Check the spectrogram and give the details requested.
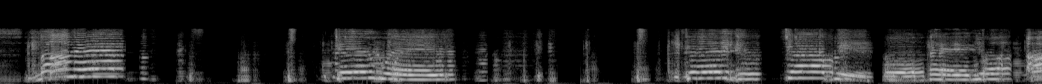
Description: voice

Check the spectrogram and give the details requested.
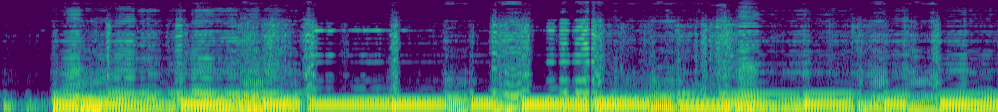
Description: nodrums

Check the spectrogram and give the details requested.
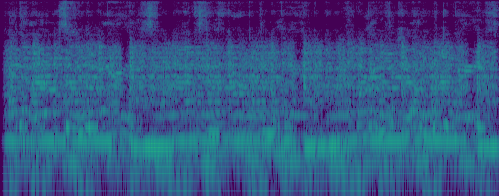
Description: drums live rec

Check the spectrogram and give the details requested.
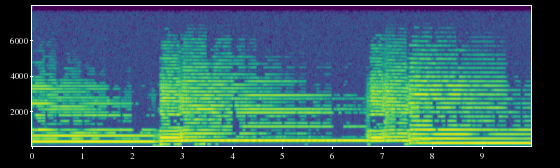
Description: wdrums synthconv 250ms 1m; SiSEC08; SiSEC underdetermined

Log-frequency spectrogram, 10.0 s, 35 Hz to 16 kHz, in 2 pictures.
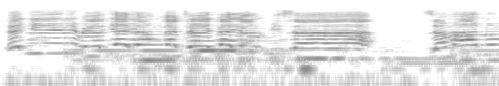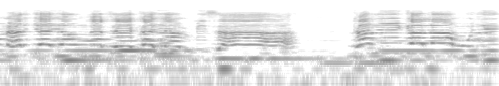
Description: no drums live rec; SiSEC10; underdetermined

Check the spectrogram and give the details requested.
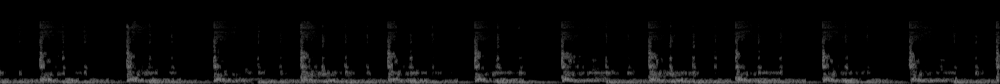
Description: wdrums liverec; SiSEC08; SiSEC underdetermined

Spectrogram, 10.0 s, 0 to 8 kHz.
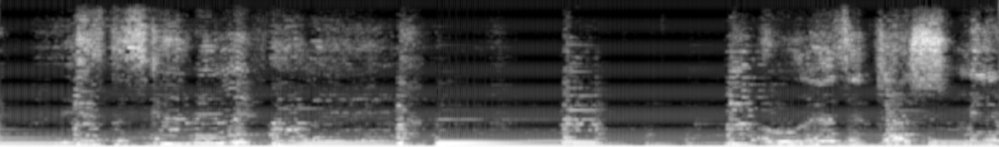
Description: nodrums synthconv 250ms 5cm

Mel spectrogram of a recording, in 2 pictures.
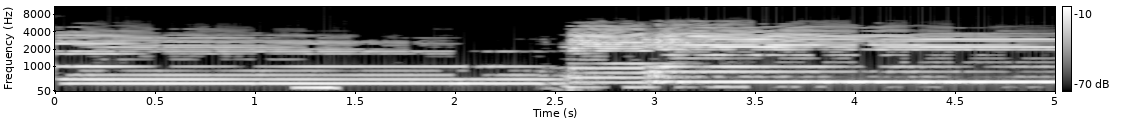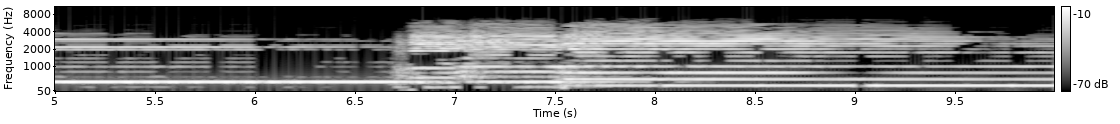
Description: wdrums synthconv 250ms 5cm; SiSEC08; SiSEC underdetermined

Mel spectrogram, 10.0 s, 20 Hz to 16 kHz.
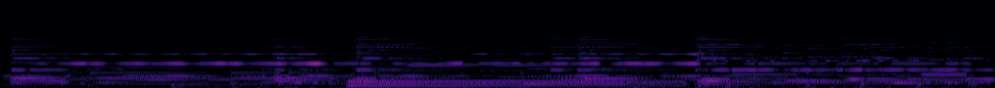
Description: no drums synth conv 1m sim; SASSEC07

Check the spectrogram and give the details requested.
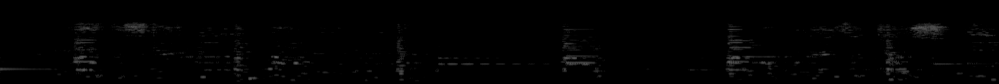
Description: nodrums; SiSEC08; SiSEC underdetermined

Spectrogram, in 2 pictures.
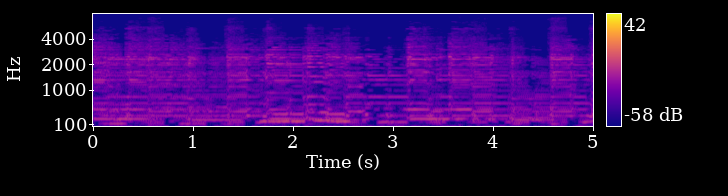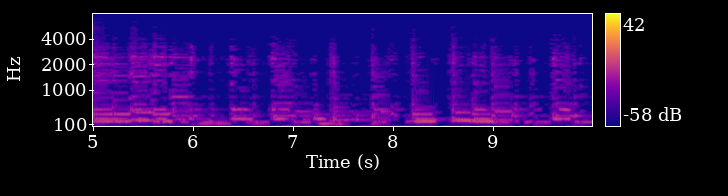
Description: wdrums liverec 250ms 5cm sim; SiSEC08; SiSEC underdetermined

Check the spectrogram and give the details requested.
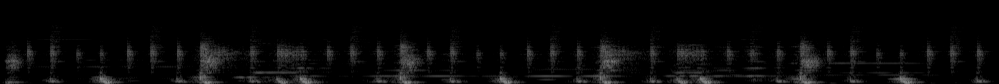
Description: wdrums

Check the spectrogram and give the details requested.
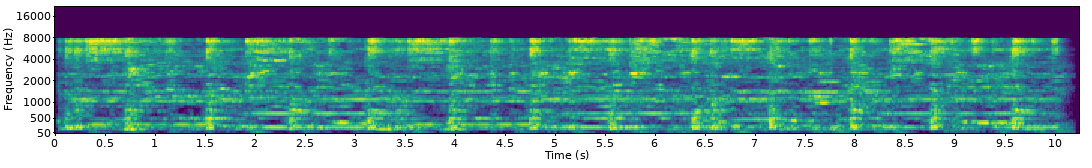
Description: drums; SiSEC11; underdetermined

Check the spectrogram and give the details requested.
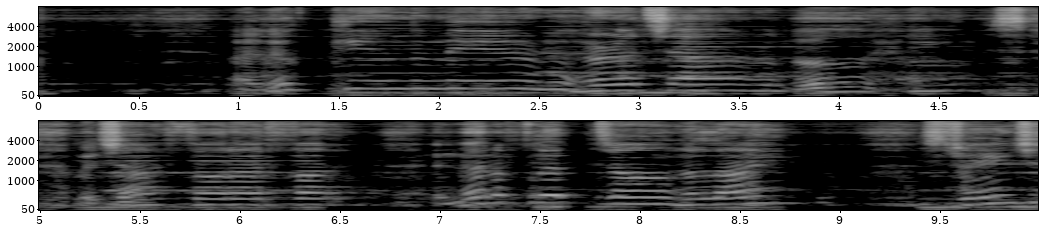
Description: nodrums, live rec

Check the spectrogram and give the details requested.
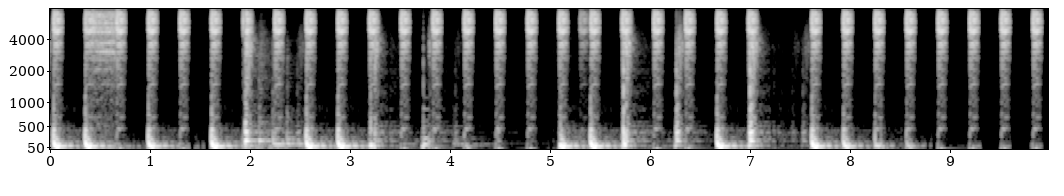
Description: wdrums inst sim; SASSEC07

